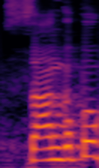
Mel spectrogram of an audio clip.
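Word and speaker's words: Tsangpo: में ही ब्रह्मपुत्र को सांगपो के नाम से जाना जाता है क्या है इसकी स्पेलिंग टी से शुरू होती है सांगपो ठीक है ना याद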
